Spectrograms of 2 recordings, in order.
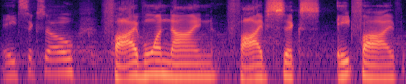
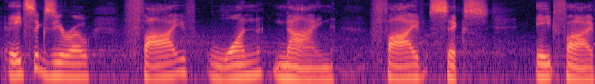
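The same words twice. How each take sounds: First: The number is read quickly. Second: The number is read slowly. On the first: The speaker calls it wrong. "he read it really quickly" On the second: The speaker calls it right. "I'll slow down"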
